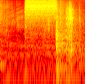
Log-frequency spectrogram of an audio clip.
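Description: A pneumatic automatic sliding door hisses shut with a steady airy whoosh, then closes with a heavier thump and rush of air near the end. Fairly loud, with no voices.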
